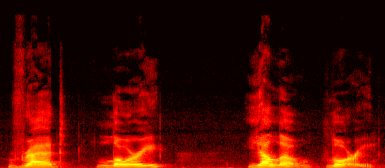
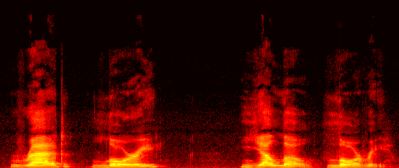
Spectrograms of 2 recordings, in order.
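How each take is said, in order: The two takes are said the same way.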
